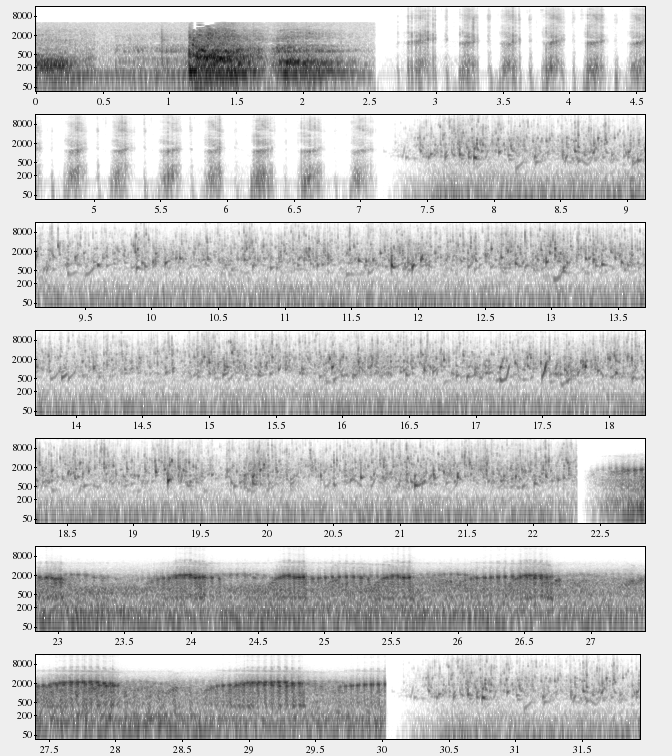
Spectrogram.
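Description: A tiger's roar ends about two and a half seconds in. Then comes a pulsing call about three times a second for some five seconds, a steady crackling hiss for about fifteen seconds, and, in the last third, a string of short calls about once a second.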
